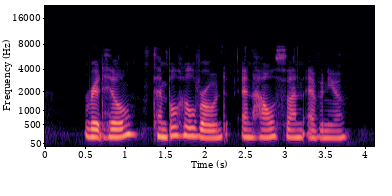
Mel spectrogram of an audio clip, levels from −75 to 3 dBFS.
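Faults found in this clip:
No findings in this call and media quality review.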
